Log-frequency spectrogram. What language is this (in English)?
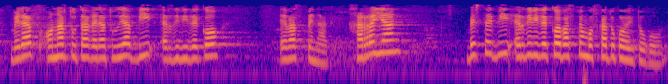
Basque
